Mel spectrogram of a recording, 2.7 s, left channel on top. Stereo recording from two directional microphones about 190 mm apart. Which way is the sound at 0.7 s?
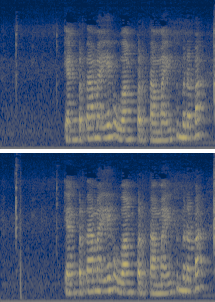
25° left (ahead or behind).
